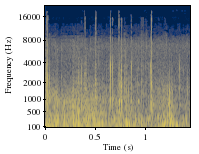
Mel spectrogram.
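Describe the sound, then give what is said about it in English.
Strong wind from a fierce fall storm on the north shore roars in steady gusts, buffeting loudly and turning rain sideways, with brief sharp crackles and bursts scattered through the blustery noise; no one speaks. “Powerful wind gusts turned rain sideways.”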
